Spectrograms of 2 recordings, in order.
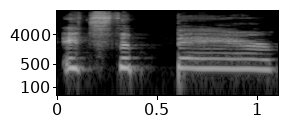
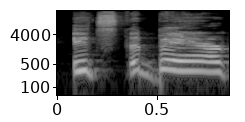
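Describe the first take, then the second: First: Put-on high frightened cry of a small boy. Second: High, loud panicked cry; frightened cry. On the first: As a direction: Eddie cries out on hearing the bear, high and scared. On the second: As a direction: Eddie cries out to Mom about the bear, high and loud. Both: A narrator's reading. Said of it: "cried Eddie".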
